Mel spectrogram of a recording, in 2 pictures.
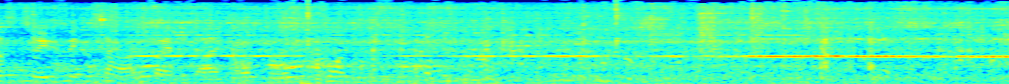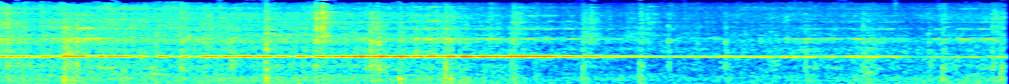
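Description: A steam whistle blows a long, steady note.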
